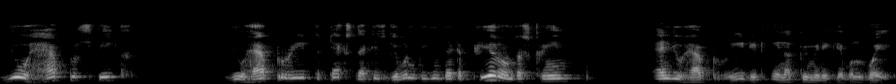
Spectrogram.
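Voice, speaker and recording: A man giving an explanatory lesson as an instructor, deliberate, emphatic and repetitive in his delivery. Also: fairly low pitch. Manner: didactic, deliberate, emphatic and repetitive, slowing down for English sentences. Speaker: English test instructor. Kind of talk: explanatory lesson mixing Urdu and English. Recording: dull, muffled lo-fi audio.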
